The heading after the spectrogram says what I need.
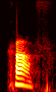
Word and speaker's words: half: I think this one's a sort of subtle difference, but in neither case do we pronounce the L as far as I'm aware. Half.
